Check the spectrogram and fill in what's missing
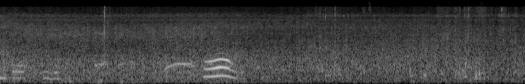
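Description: A village stream flows with a steady, moderate rushing wash close by, and a person speaks briefly over it.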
